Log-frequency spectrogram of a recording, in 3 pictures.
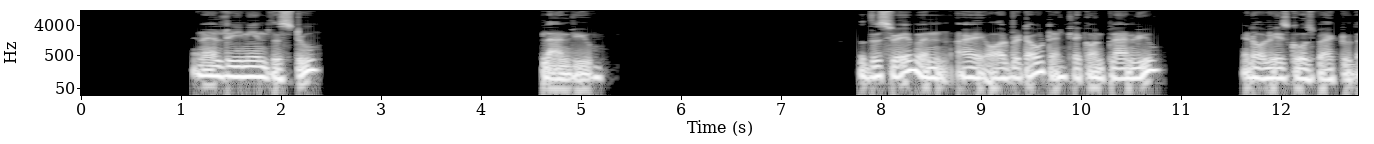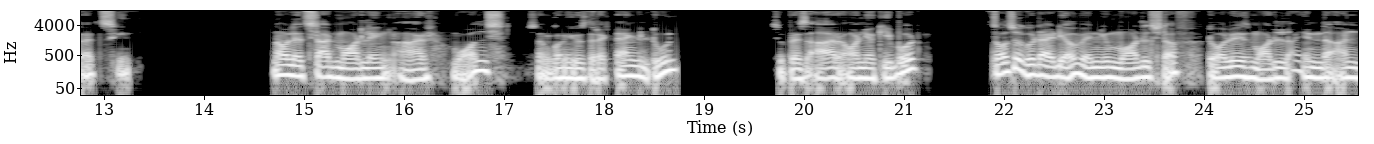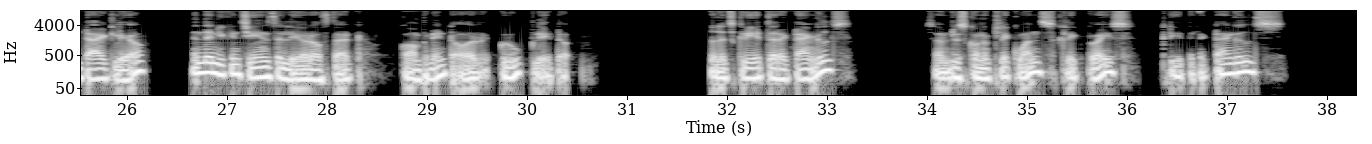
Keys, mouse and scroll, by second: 3.3-7.5 typing, 8.0 middle click, 14.1 Escape, 14.1 scroll down 2, 14.7-15.9 scroll up 12, 15.9 scroll up 5, 16.5-17.1 scroll down 5, 17.3-17.6 scroll up 3, 17.6 r, 18.4-20.6 scroll up 9, 26.9-28.0 scroll down 9, 28.0-29.7 scroll up 4, 32.5-33.2 scroll down 7, 33.2 scroll up 3, 35.9-36.6 scroll down 11, 36.6-37.3 scroll up 12, 37.3-37.9 scroll down 12.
